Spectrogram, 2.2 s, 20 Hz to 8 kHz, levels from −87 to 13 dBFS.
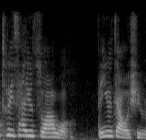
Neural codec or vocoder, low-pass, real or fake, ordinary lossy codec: none; 7.2 kHz; real; AAC, 48 kbps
